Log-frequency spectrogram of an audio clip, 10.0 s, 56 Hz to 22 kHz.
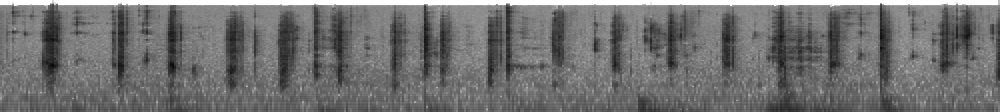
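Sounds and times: chewing crunchy fish roe: 0.0s - 10.0s.

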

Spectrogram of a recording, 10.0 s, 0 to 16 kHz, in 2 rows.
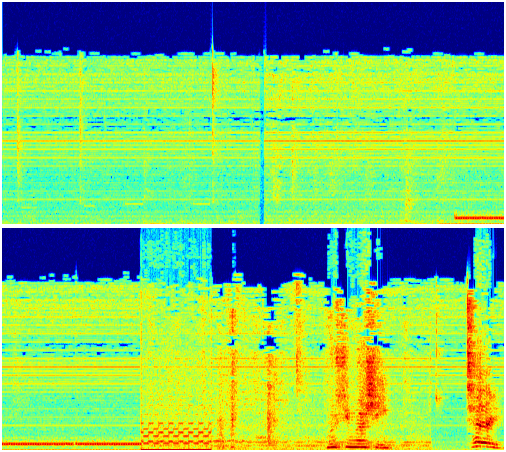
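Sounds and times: steady telephone tone: 4.5s - 7.2s
telephone ringing: 4.5s - 7.2s.

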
